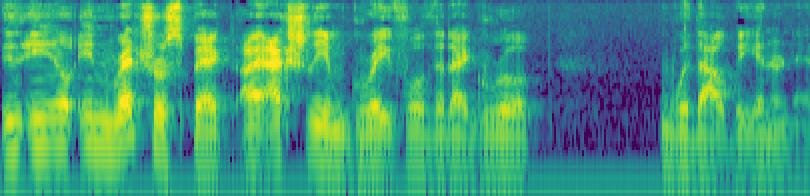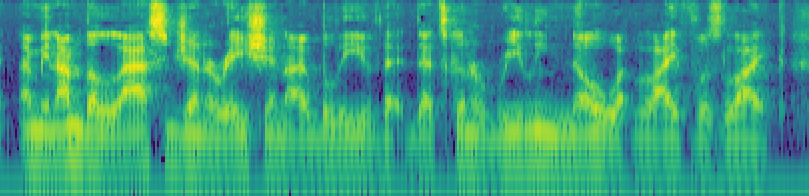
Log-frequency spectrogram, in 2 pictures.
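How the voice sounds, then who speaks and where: With a Californian accent, a man speaks using very wide pitch swings against a quiet background. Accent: Californian American. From Southern California. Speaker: car builder and automotive writer. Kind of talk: casual interview.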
